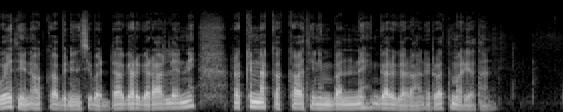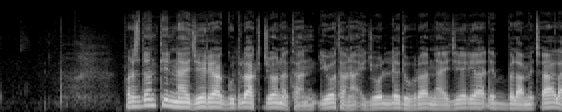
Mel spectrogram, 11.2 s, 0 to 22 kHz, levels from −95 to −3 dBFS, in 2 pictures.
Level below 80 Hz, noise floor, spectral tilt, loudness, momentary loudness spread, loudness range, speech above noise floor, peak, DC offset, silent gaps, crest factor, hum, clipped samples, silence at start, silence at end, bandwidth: -62 dBFS; -71 dBFS; -6.5 dB/octave; -28 LUFS; 9 LU; 8 LU; 44 dB; -6 dBFS; under 0.1%; none; 22 dB; none; under 0.1%; 0 s; 0 s; 14.5 kHz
